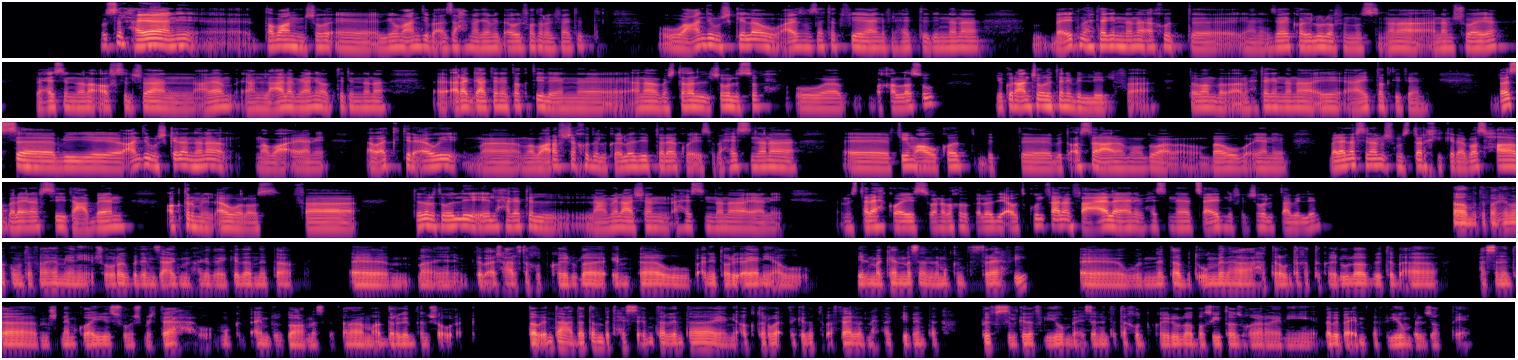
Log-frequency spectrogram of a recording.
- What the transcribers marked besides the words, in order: other background noise
- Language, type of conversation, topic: Arabic, advice, إزاي أختار مكان هادي ومريح للقيلولة؟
